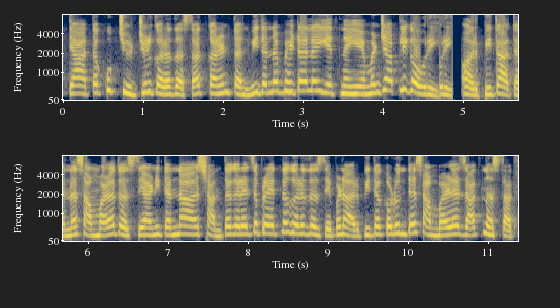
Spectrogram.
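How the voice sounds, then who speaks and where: A woman narrating a voice-over recap of a TV episode, chatting directly to her viewers. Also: high voice. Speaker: TV episode reviewer.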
